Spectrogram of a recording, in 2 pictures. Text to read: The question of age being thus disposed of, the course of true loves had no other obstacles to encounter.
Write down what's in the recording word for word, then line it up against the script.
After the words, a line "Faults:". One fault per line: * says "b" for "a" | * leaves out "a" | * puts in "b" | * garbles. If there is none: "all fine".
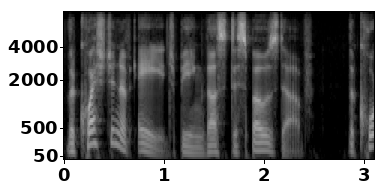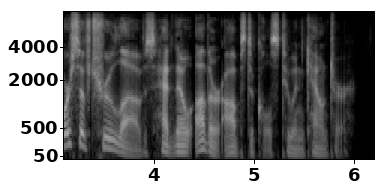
The question of age being thus disposed of, the course of true loves had no other obstacles to encounter.
Faults:
all fine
